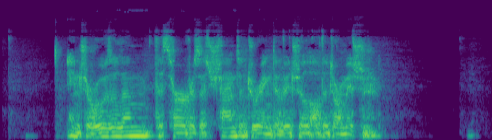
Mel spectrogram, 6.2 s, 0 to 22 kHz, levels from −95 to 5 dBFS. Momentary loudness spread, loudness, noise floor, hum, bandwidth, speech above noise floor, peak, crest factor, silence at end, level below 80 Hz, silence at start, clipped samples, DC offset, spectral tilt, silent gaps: 7 LU; -17 LUFS; -72 dBFS; none; 8 kHz; 56 dB; -6 dBFS; 12 dB; 0.25 s; -48 dBFS; 0.7 s; under 0.1%; under 0.1%; -5.5 dB/octave; 5.56-5.66 s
